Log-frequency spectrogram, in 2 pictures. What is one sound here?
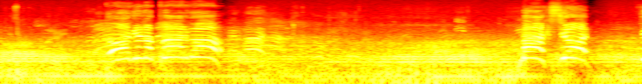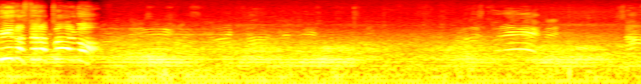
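Young players shout loudly across an open field.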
